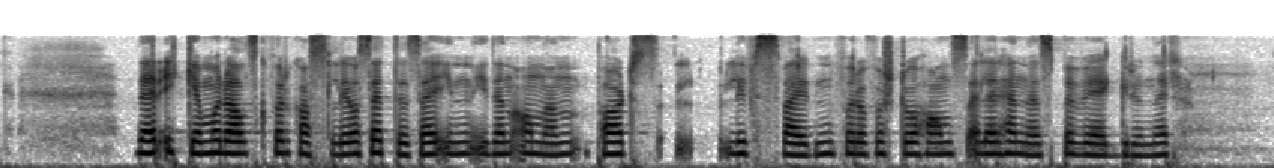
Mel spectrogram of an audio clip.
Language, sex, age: Norwegian, female, 25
